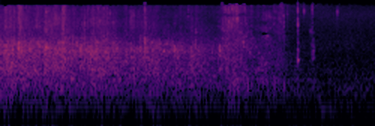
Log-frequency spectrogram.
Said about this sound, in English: If you're going to applaud, applaud. To the glory of God.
